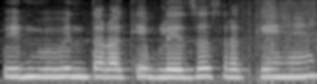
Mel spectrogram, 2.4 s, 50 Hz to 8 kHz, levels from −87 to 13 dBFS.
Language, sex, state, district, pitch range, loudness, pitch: Hindi, female, Delhi, New Delhi, 230-245 Hz, -13 LUFS, 235 Hz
